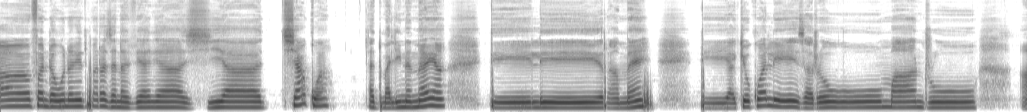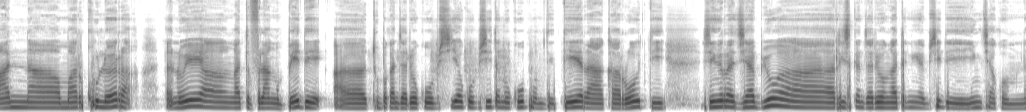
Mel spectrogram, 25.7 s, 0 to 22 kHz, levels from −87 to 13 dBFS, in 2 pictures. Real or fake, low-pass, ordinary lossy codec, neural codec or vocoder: real; none; none; none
